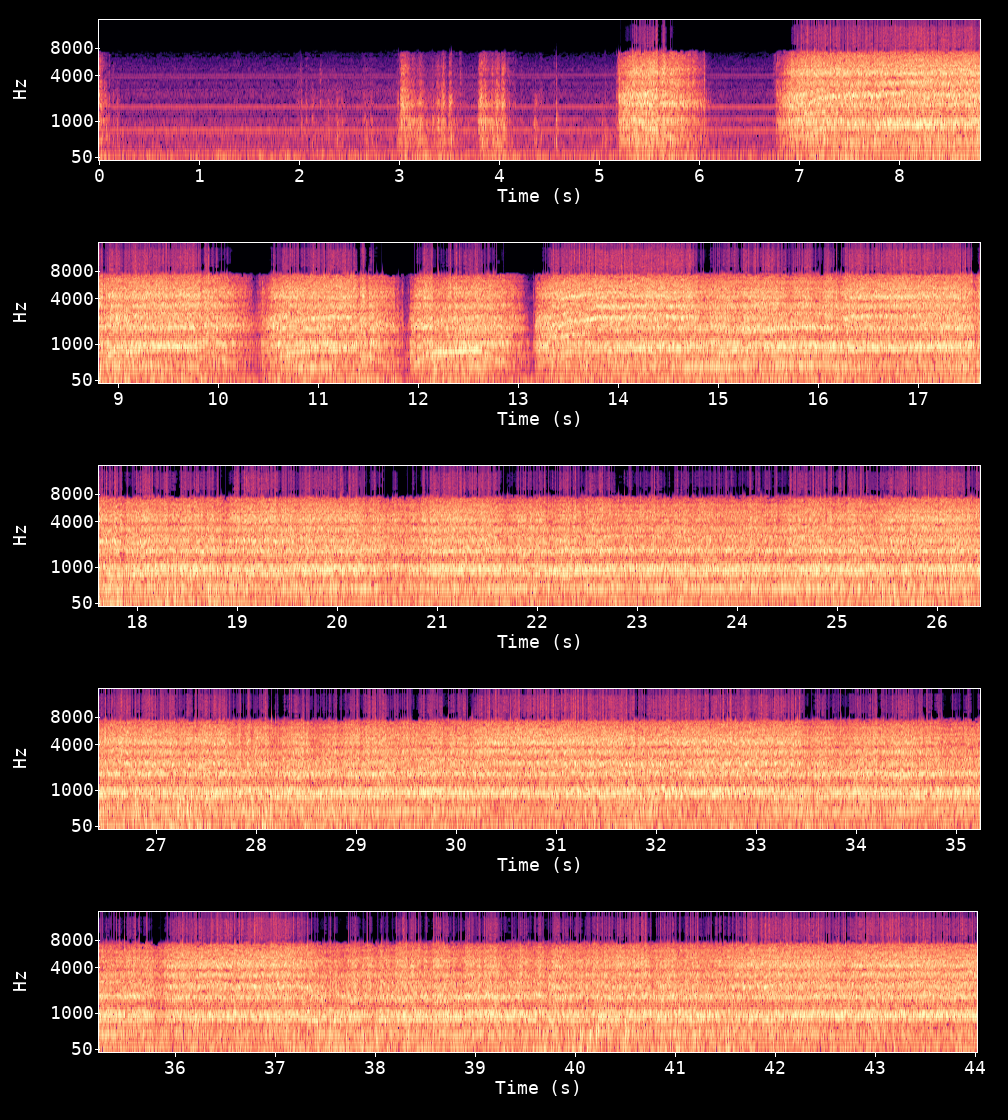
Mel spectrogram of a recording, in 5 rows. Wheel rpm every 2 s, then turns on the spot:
0, 10, 30, 90, 200, 120, 110, 210, 220, 220, 230, 230, 240, 230, 230, 220, 210, 220, 210, 220, 230, 230.
2-4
